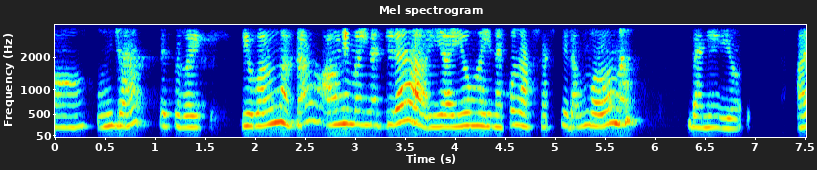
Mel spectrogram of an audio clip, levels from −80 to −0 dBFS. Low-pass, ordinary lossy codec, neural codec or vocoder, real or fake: 3.6 kHz; none; codec, 24 kHz, 0.9 kbps, WavTokenizer, medium music audio release; fake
